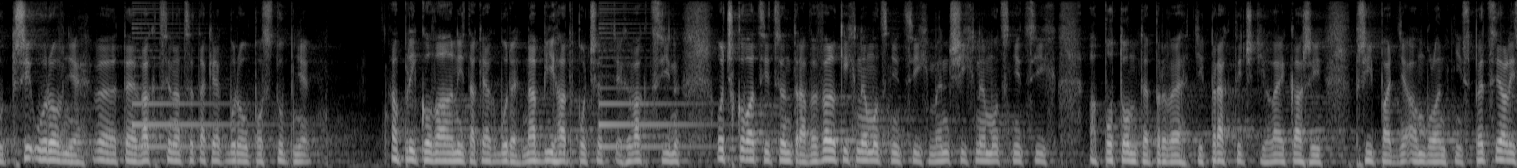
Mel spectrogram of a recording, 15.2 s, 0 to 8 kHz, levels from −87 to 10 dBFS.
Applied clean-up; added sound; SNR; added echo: none; Acoustic guitar; 13 dB; none.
